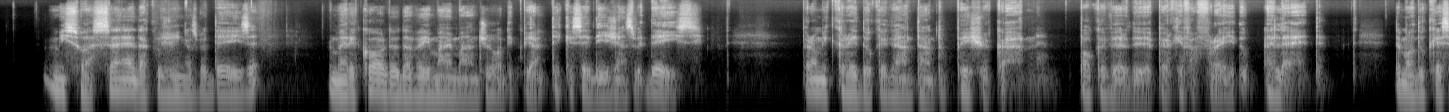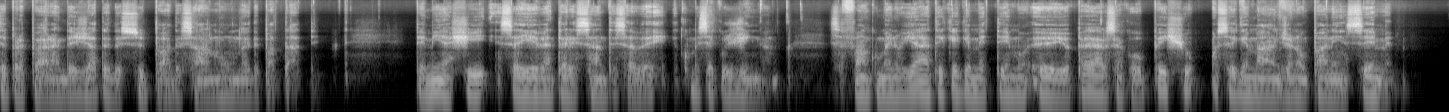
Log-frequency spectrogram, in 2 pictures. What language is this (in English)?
Ligurian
